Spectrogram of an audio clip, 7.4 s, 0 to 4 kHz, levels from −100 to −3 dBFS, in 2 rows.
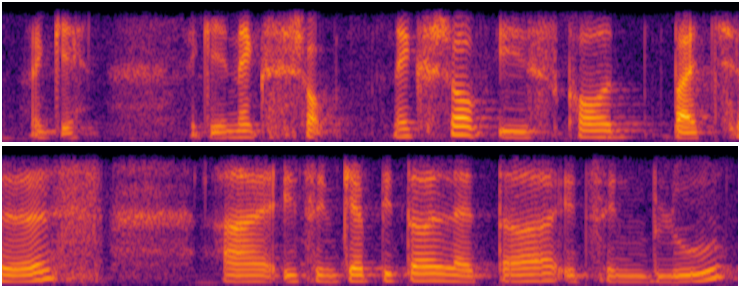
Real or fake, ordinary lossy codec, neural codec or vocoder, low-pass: fake; none; vocoder, 44.1 kHz, 128 mel bands every 256 samples, BigVGAN v2; 3.6 kHz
